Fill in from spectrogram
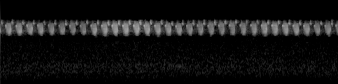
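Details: Grasshopper warbler (Locustella) reeling: a continuous dry, high-pitched trill of evenly spaced pulses, roughly eleven a second, unchanged in pitch and running throughout, with nothing else audible.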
